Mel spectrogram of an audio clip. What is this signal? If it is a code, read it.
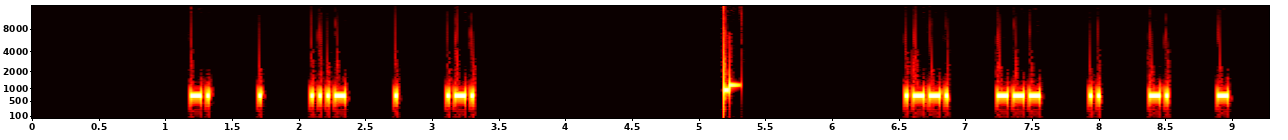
Morse code, heard as a keyed tone, about 40 wpm, spaced as for 19 wpm, 700 Hz. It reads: NEVER POINT
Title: 4x Character Spacing - Top 300 Words - 40wpm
